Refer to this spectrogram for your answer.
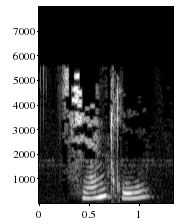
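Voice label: "前途", Mandarin Chinese; hsk; chinese-flashcards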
